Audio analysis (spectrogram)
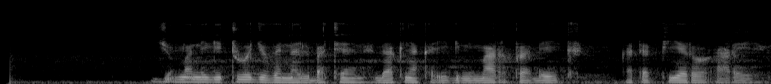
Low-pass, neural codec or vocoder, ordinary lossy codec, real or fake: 7.2 kHz; none; AAC, 48 kbps; real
